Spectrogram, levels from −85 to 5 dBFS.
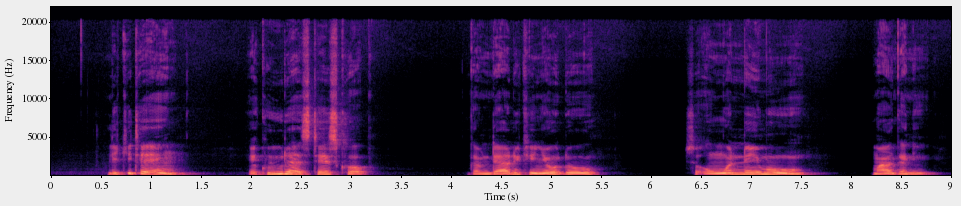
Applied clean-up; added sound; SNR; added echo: none; none; none; none.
